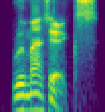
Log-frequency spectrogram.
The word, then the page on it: rheumatics: British English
